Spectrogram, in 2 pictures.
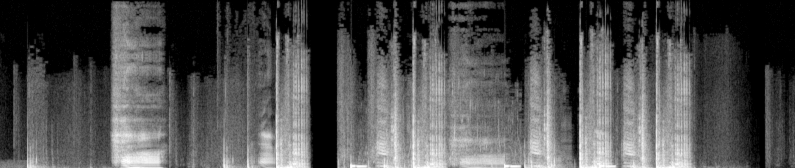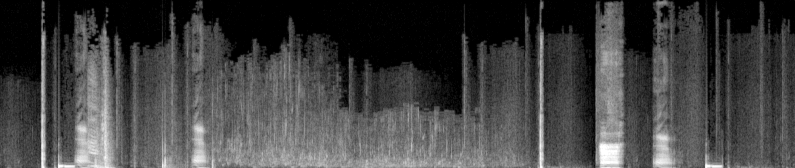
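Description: A villager in a game grunts and mumbles in short nasal hums.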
